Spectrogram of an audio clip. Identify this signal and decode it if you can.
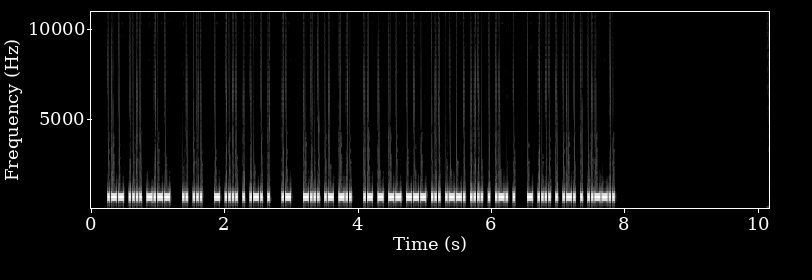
Morse code, heard as a keyed tone, about 46 wpm, 700 Hz. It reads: WHY IS THERE A BAD ATMOSPHERE THERE?
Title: Sentences from Top 1600 Words 45wpm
